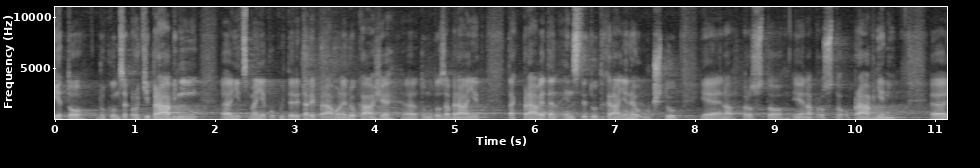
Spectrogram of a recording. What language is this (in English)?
Czech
